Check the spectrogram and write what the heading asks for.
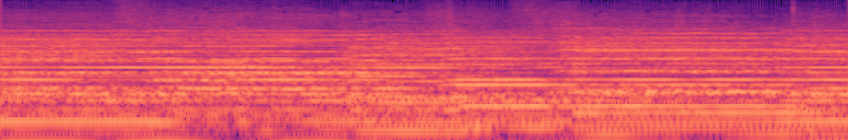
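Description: Church choir singing with instrumental accompaniment in slow, long-held chords.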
